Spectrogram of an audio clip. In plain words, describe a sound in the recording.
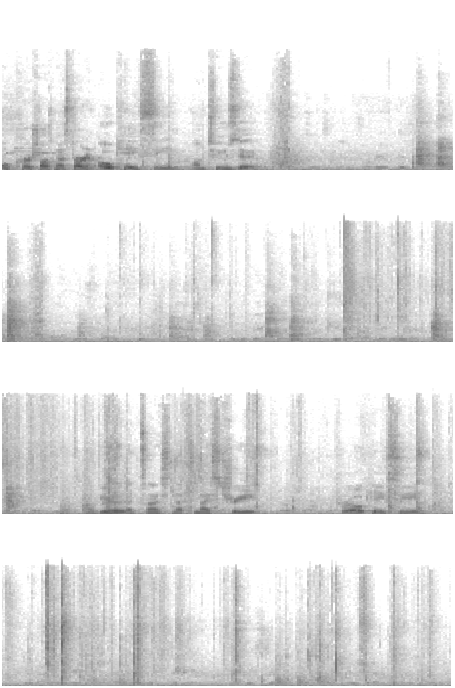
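Plastic wrappers crinkle as card packs are handled.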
